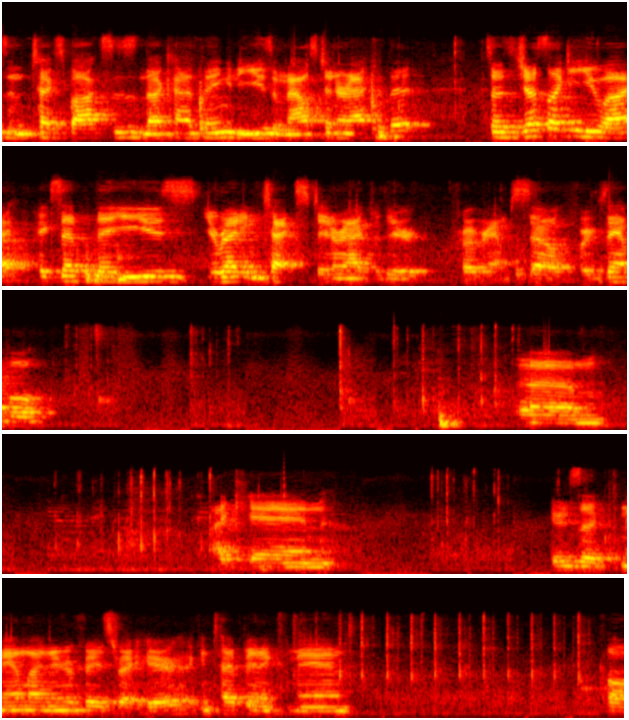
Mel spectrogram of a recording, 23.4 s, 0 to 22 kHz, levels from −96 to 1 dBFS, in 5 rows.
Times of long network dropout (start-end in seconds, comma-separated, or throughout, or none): none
